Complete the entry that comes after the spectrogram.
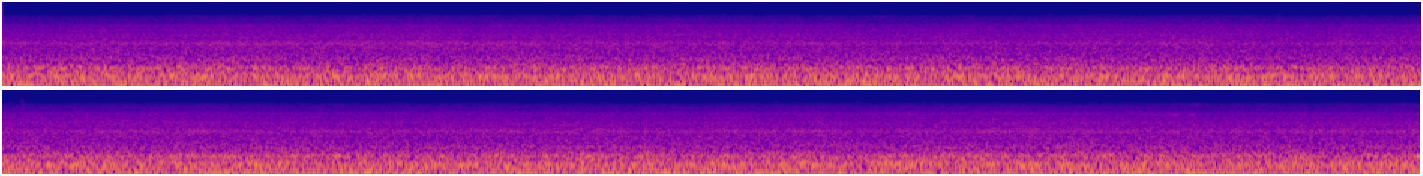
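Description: Tohoku Shinkansen bullet train running at speed, heard from inside the passenger car: a steady low rumble under an even rush of running noise.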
